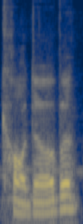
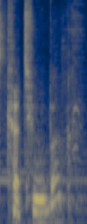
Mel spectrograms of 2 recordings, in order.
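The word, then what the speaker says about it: Córdoba: uh think it's pronounced Cordova but it's Sprout like Cordoba in English and here it's katuba that also might be a v instead of a b I'm not sure I just I heard my lecturer one time pronounce it as Cordova so I just copied him this is also 51.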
